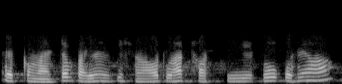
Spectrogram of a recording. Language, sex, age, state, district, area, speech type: Dogri, male, 18-30, Jammu and Kashmir, Udhampur, rural, conversation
